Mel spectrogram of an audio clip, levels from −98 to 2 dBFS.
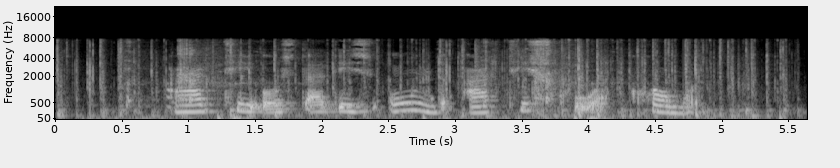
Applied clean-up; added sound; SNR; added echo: none; Sneeze + Computer keyboard; 9 dB; none.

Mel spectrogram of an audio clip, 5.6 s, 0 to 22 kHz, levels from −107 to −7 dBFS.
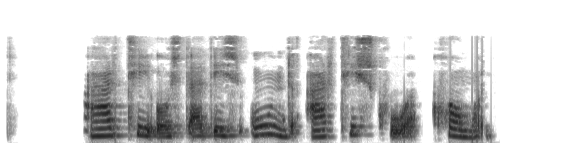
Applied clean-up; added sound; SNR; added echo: none; none; none; none.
